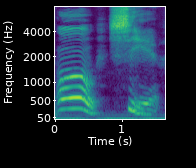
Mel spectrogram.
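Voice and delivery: loud, high "oh shit" of a caught-out pilot; mock dismay. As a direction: blurt it like a rogue caught lying. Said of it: "he's just like".

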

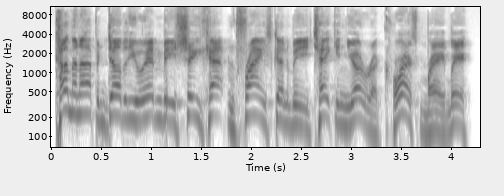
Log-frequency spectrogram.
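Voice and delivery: high, hammed-up DJ promo; radio announcer voice. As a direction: sell it like an old radio jock. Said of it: "mock radio promo".

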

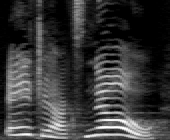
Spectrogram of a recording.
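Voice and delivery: high, urgent cry of protest; alarmed cry. A narrator's reading. Janet to Ajax before his stunt, alarmed cry. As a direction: cry out to stop him.

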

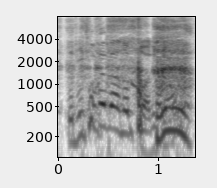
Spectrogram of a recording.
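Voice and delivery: laughing in disbelief; laughing question. Real, not acted. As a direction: blurt it out cracking up. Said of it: "I think we did".

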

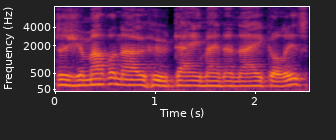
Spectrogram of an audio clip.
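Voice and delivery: imitating the boss. Boss asking about Dame Anna Nagel, grand booming imitation. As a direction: boom it out like an impresario. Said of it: "So he'd speak like it".

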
